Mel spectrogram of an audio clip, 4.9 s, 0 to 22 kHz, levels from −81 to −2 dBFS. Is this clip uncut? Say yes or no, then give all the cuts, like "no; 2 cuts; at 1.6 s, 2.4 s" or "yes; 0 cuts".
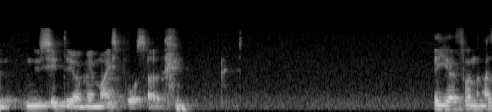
yes; 0 cuts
